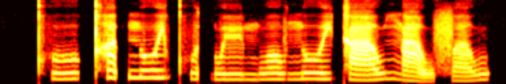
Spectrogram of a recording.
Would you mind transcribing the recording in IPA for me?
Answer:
kʰ uː˨˧ kʰ ɐ˥ t̚ n̪ uː˥ j kʷʰ ɐ˧ t̚ w yː˨ m w o˧ w n̪ uː˧ j k aː˨˥ w ŋ aː˨˩ w f ɐ˨˥ w

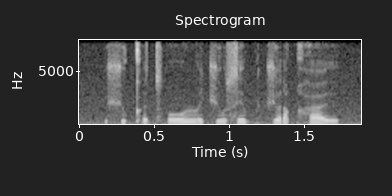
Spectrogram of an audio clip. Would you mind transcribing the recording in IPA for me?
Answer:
ʃ u kʼ ə t͡sʼ o ɹ ə t͡ʃ u s e kʷ t͡ʃ ʊ ɾ ə qʰ ɪː

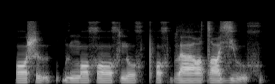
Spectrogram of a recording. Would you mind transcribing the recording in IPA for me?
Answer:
ɔ ɬ ɯ | ɓ ɯ ŋ ɔː x ɔː x n oː x pʰ ɔ x b l aː tˤ ɯː zʲ u x

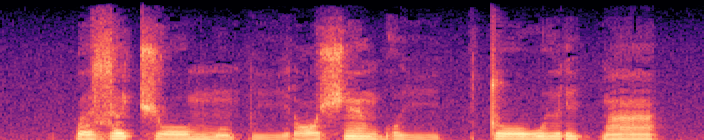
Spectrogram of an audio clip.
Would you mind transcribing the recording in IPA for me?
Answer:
k͡p ə˧ z ə˦ t͡ʃ oː˧ m ũ˨ p iː˨ ɾ ɔ˧ ʃ ɛ̃˦ ɡʷ i˧ | t oː˦ w ɨ˦ ɾ i˦˨ ɡ͡b ã˦

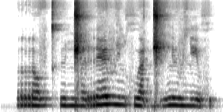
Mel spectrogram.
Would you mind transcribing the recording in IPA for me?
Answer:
r ɔ v kʰ ɨ ŋ͡ǁ ə r ɛ v i l xʷ a ɡ͡ǁ ɨ l ɨ v lʲ e xʷ

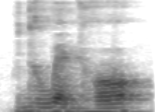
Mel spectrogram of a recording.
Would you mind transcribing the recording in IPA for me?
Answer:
d u w ɛ ɖʱ ɔ

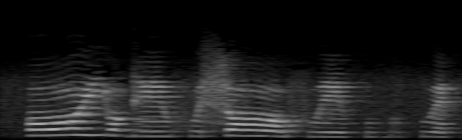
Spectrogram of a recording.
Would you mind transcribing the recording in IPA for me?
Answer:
ɔː j ɔ ɡ eː xʷ ɛ s ɔː xʷ eː kʷ u ɡ o kʷ ɛ

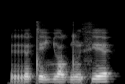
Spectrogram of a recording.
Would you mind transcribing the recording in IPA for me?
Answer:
r ɵ t e ʎ ɵ lˠ d ũ fʲ ɛ

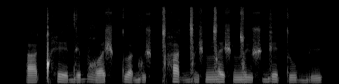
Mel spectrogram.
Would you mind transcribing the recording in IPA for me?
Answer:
a˩˧ ǃʰ e˧˩˧ d e˩˥ b ʁʷ a˩˧˩ ʃ tʷ a˧˩˧ ɡ u˩˧ ʃ ǀʰ a˥˩ ɡ͡ǀ ɛ˥˩ ʃ ŋ͡ǀ ɛ˥˩ ʃ ŋ͡ǀ y˧˩˧ ʃ ɡ e˥˩ t u˩˧˩ b y˩˧

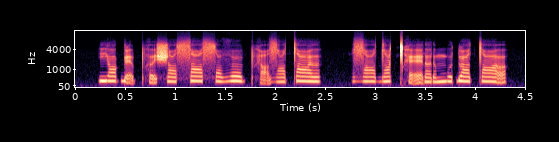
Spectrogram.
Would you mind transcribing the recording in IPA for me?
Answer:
j ɒ ɠ ɛ̰ pʰ ə̰ ʃ ɒ sˤ i sˤ ʊ ðˤ u pʰ ɛ̰ zˤ ʌ tˤ ə | zˤ æ dˤ ə ǀʰ ɛ̰ ɾ ʌ ɾ ə m u ɗ u tˤ ʌ

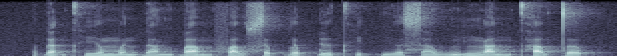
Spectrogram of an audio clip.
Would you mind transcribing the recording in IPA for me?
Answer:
ɗ a̰˧˨ n t̪ʰ i˧ ə̯ m ə˧˩ n ɗ a̤˨˩ ŋ ɓ a˧˩ m f a̰˧˨ w s ə˨˩ p̚ l ə˦˥ p̚ ɗ ɨ˧ t̪ʰ i˨˩ t̚ ʔ i̤˨˩ ə̯ s a̤˨˩ w ŋ i˧ ŋ a˧˩ n t̪ʰ a̰˧˨ w t̪ ə˨˩ p̚

